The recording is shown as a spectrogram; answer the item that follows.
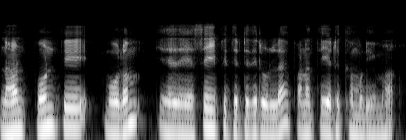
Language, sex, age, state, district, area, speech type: Tamil, male, 30-45, Tamil Nadu, Namakkal, rural, read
